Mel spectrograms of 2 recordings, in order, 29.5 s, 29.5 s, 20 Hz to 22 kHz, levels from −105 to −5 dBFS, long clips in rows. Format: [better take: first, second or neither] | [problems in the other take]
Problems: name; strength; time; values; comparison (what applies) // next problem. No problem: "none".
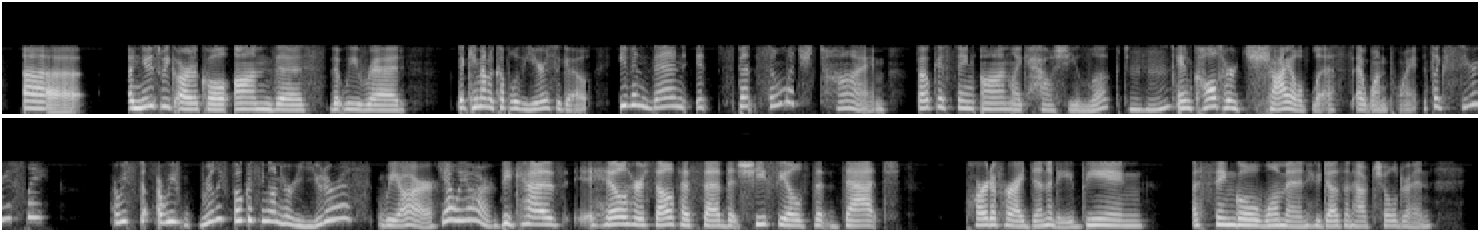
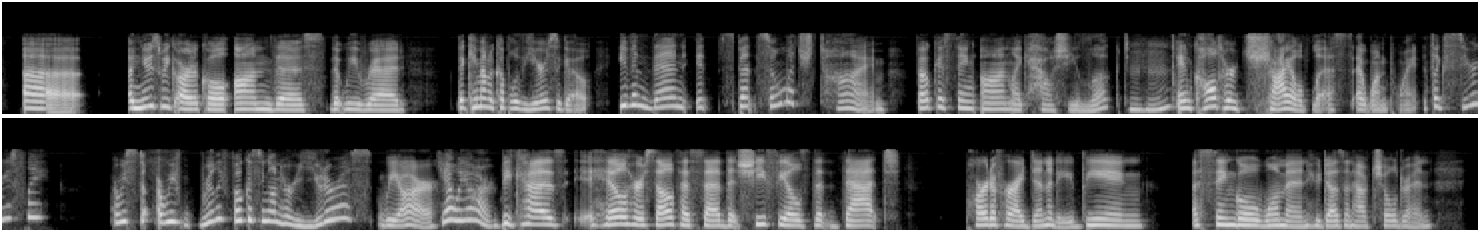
second | garbled, watery; badly; nothing above 4 kHz; slightly in the second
